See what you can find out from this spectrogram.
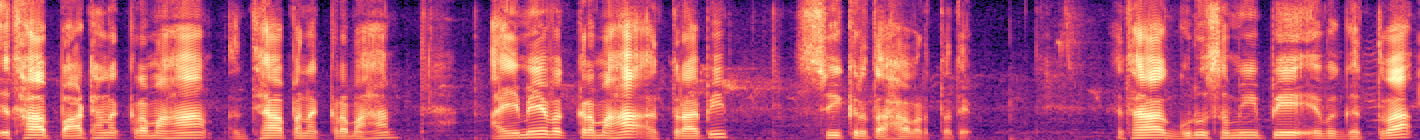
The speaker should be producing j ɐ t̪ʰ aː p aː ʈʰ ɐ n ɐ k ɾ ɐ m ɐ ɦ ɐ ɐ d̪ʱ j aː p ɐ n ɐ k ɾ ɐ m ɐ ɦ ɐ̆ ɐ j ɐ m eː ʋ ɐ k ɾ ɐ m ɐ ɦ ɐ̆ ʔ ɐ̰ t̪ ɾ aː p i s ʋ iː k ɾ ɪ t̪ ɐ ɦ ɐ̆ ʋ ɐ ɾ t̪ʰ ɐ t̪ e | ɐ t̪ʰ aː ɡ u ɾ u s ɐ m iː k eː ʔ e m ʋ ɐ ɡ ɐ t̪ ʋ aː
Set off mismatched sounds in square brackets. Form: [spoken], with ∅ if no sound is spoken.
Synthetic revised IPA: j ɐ t̪ʰ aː p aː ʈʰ ɐ n ɐ k ɾ ɐ m ɐ ɦ ɐ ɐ d̪ʱ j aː p ɐ n ɐ k ɾ ɐ m ɐ ɦ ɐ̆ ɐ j ɐ m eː ʋ ɐ k ɾ ɐ m ɐ ɦ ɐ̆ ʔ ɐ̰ t̪ ɾ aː p i s ʋ iː k ɾ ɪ t̪ ɐ ɦ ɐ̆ ʋ ɐ ɾ [t̪] ɐ t̪ e | ɐ t̪ʰ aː ɡ u ɾ u s ɐ m iː [p] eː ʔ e [∅] ʋ ɐ ɡ ɐ t̪ ʋ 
